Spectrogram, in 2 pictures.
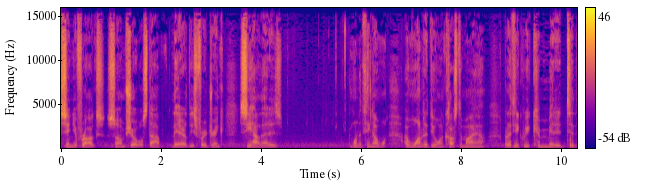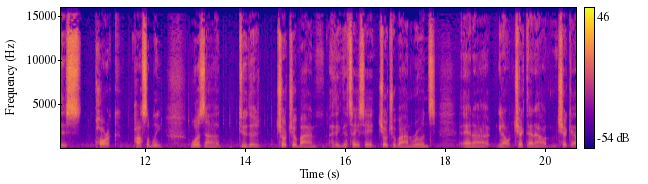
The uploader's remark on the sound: records a quick episode from the train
